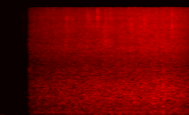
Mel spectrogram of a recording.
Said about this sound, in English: Imagine you are walking down a street on a rainy day.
